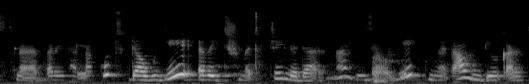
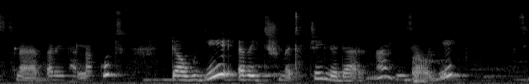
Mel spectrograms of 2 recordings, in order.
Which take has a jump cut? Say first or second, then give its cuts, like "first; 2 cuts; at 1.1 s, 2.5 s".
first; 2 cuts; at 1.2 s, 4.3 s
